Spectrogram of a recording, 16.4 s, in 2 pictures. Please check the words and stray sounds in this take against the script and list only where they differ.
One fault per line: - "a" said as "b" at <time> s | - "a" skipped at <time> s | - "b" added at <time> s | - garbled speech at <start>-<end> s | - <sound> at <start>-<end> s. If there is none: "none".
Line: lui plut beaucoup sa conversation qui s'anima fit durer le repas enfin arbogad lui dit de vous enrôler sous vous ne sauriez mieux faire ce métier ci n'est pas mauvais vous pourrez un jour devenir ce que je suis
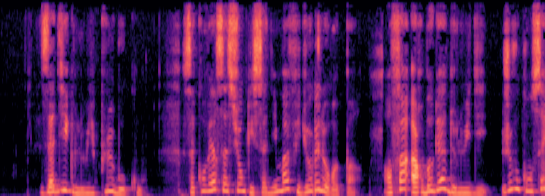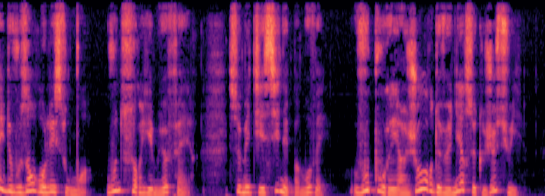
- dropout at 4.7-4.7 s
- "je vous conseille" added at 7.5 s
- "moi" added at 9.2 s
